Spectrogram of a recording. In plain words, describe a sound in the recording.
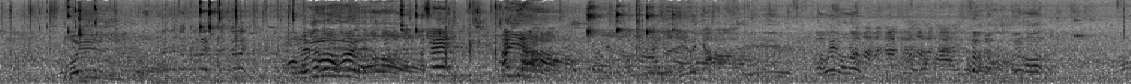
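Young men shout to each other outdoors during a game.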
